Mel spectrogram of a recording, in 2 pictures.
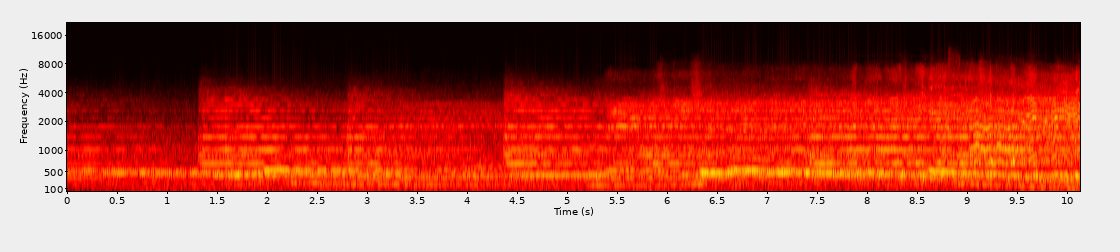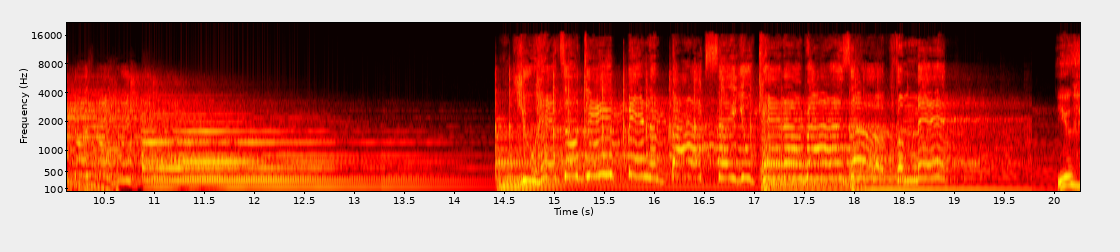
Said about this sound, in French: Pour l'instant, on va écouter un petit peu de musique et on revient avec la deuxième partie de cet entretien.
